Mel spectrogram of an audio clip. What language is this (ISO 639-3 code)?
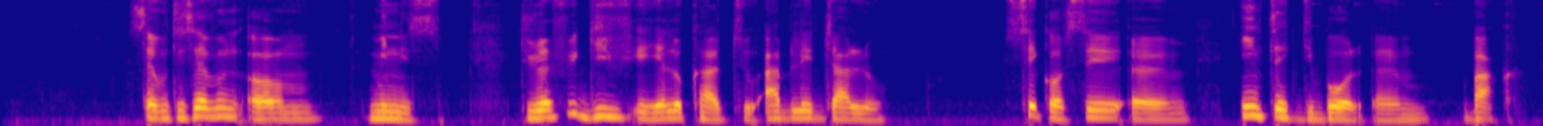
pcm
